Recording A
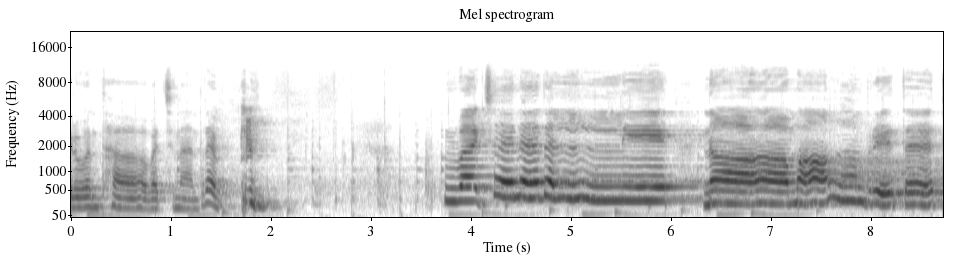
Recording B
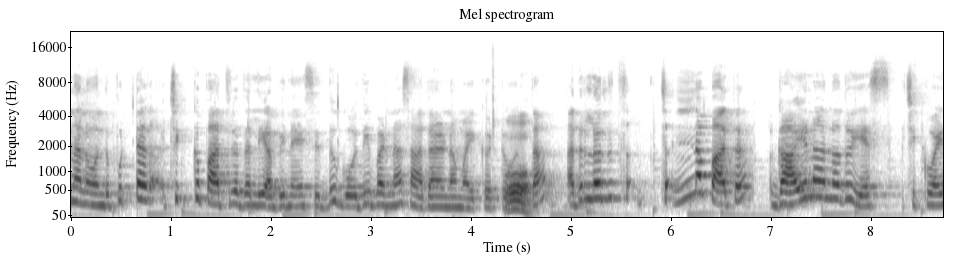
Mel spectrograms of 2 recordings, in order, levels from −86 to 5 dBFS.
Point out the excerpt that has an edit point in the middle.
B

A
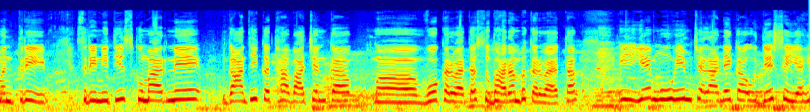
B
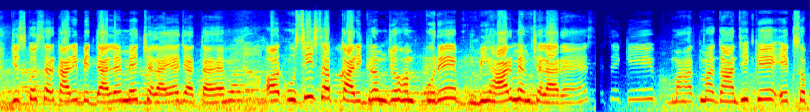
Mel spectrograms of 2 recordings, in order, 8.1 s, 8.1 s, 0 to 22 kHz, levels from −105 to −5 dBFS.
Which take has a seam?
B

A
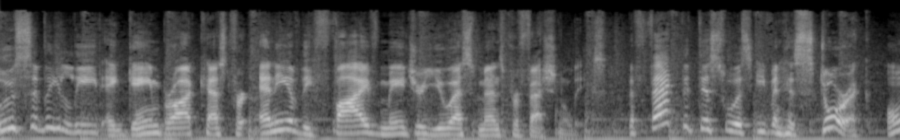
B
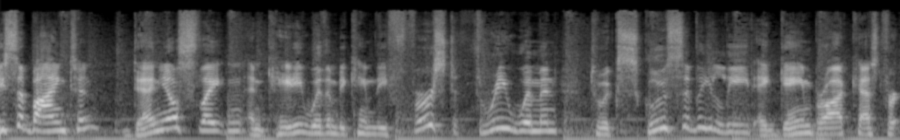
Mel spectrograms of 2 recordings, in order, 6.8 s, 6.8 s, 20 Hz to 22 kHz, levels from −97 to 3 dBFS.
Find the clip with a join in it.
A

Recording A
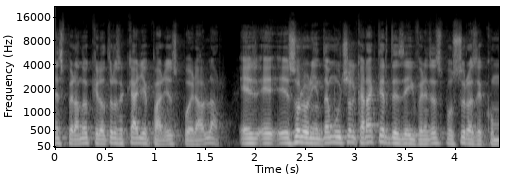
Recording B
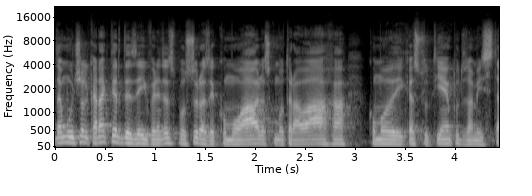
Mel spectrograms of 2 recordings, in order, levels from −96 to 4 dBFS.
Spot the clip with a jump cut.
A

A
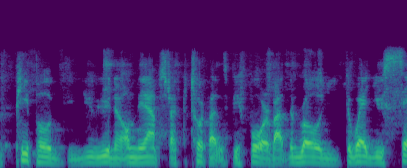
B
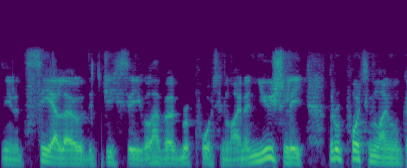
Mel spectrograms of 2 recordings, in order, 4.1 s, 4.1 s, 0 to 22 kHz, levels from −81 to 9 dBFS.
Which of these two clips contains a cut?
B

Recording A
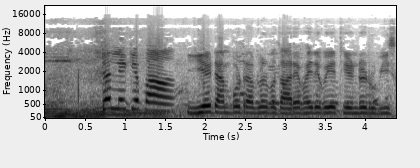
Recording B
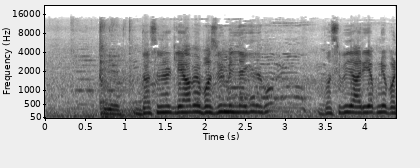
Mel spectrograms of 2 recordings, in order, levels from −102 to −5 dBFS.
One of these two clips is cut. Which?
A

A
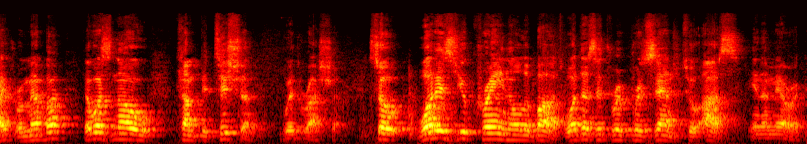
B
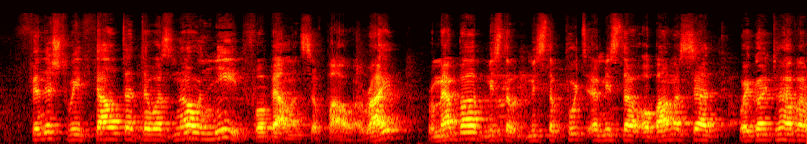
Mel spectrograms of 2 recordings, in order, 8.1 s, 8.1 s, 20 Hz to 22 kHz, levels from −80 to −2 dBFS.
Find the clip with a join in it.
A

